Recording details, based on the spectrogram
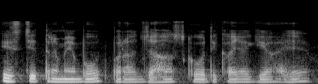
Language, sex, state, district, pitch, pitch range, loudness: Hindi, male, Arunachal Pradesh, Lower Dibang Valley, 120 Hz, 115-130 Hz, -19 LUFS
